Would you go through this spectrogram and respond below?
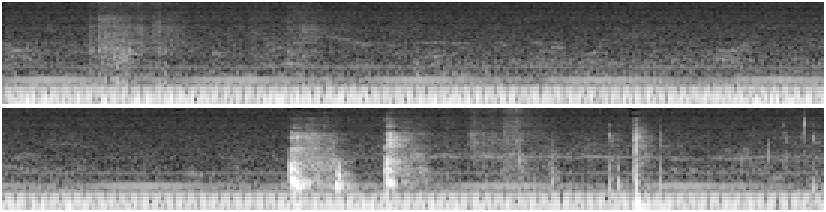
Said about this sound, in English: I have newbie lungs still, and allergies. So if I cough, yeah, that's why.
